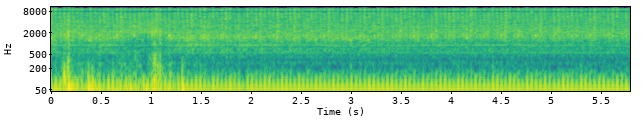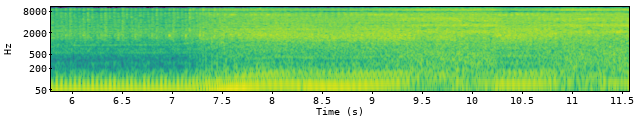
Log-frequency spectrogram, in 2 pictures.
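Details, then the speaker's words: VW with a mystery noise, phone held low beneath the engine at idle. A constant, piercing high squeal holds its pitch; it runs and shifts beautifully, and removing the alternator belt made no difference. Source still unknown. "Okay, Samba folks, here's the mysterious noise that's been driving me crazy. Can't find it anywhere. Definitely hear it more beneath the engine."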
